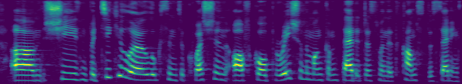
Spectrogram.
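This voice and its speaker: A woman speaks in a Russian accent with ordinary pitch variation. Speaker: professor, conference moderator. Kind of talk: speaker introduction. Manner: hesitant, many fillers.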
